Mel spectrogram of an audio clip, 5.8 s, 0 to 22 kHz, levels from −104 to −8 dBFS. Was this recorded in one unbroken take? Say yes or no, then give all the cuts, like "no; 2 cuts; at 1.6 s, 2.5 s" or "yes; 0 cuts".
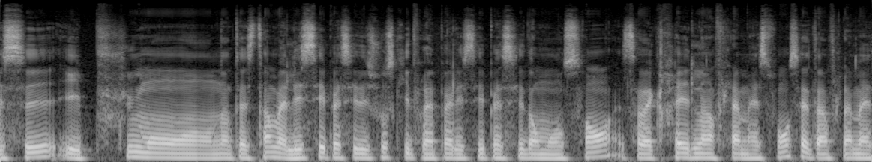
yes; 0 cuts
